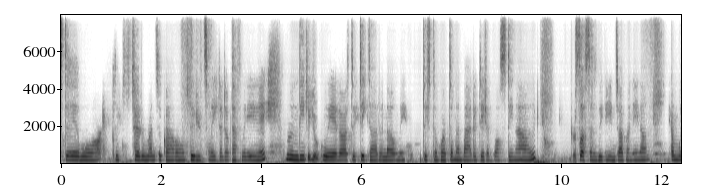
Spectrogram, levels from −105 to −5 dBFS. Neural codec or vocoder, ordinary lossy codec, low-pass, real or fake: codec, 16 kHz, 0.5 kbps, X-Codec, HuBERT features, trained on balanced general audio; none; none; fake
